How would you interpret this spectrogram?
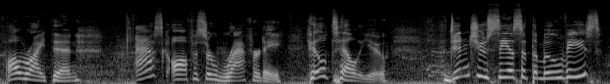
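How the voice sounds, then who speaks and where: A woman plays an exasperated, feisty girlfriend in a live radio comedy. She is snappy and protesting, highly animated, with faint background noise. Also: a little slow. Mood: pleading. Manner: pleading, snappy.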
